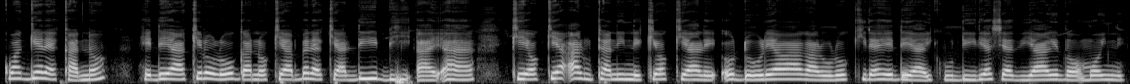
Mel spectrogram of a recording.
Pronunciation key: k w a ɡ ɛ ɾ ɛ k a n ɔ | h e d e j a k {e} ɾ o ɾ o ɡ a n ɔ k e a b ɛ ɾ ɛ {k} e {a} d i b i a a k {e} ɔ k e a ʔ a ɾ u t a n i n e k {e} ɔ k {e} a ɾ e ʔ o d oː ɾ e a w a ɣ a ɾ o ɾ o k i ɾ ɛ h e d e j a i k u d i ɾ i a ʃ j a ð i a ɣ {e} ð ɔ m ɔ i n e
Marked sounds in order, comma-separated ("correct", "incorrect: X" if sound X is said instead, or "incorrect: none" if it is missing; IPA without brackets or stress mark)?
correct, correct, correct, correct, correct, correct, correct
